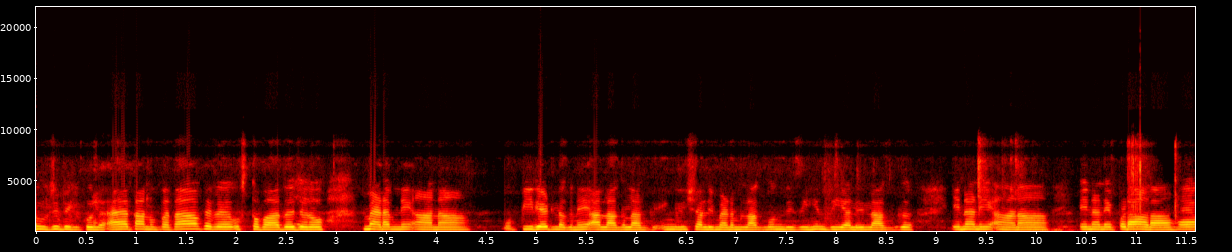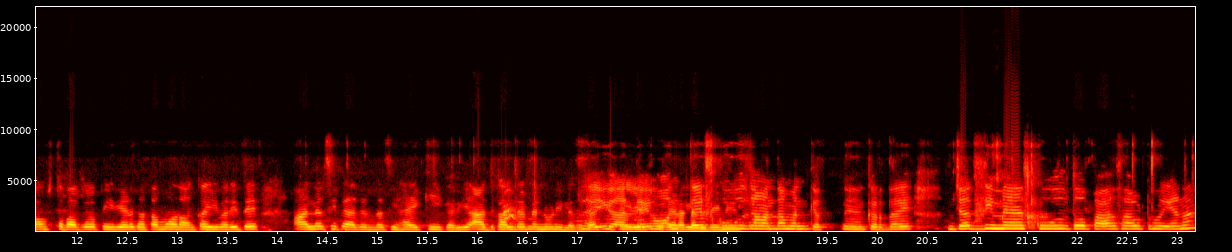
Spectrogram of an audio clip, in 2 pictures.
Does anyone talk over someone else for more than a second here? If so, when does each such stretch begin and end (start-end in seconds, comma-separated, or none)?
17.0-18.6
